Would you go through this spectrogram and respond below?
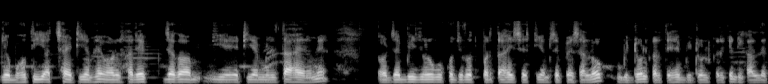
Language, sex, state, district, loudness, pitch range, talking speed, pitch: Hindi, male, Bihar, Samastipur, -18 LUFS, 110-120 Hz, 275 wpm, 115 Hz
